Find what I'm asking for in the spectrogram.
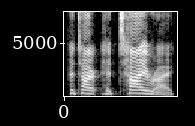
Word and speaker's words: Hetairai: Did I pronounce that right? Hetairai? Hetairai? – Well, that's how I pronounce it. So let's go with it. – Hetairai.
